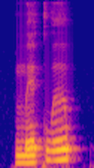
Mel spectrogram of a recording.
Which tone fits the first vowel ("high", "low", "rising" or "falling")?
rising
